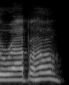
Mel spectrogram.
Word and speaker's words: Arapahoe: i'll take your word what arapaho is it or is it arapaho i think so okay arapaho thank you arapahoe county uh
